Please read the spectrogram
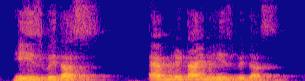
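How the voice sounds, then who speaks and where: A man with an Indian accent speaks at a high pitch. Room echo is audible. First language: Hindi. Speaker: spiritual teacher. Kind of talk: religious discourse. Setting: hall with assembled audience. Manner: repetitive, emphatic.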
